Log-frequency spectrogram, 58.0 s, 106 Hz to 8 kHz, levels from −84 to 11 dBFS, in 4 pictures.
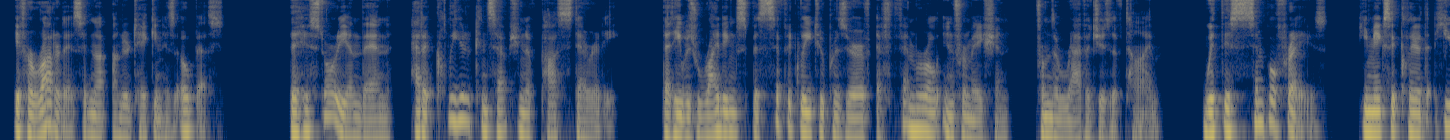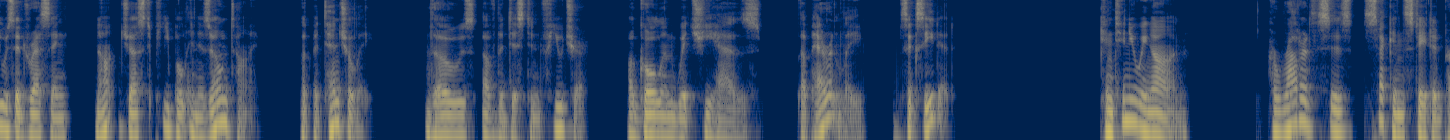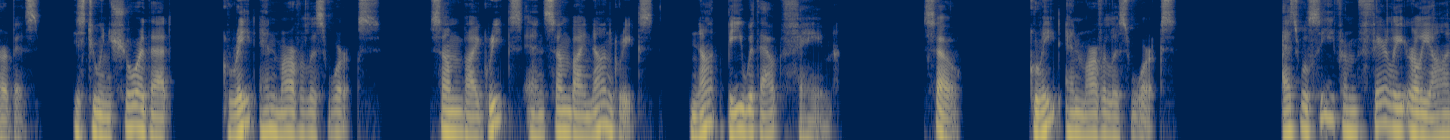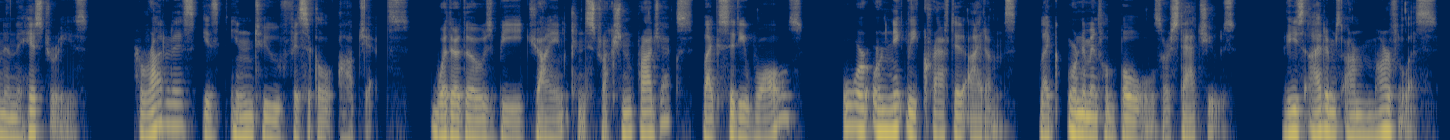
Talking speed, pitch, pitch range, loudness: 135 wpm, 120 Hz, 105-135 Hz, -24 LUFS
